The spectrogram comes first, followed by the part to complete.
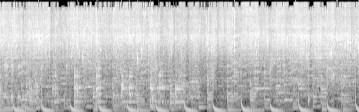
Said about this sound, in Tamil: இதெல்லாம் கோல்டன் ப்ரௌன் வதங்கட்டும்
